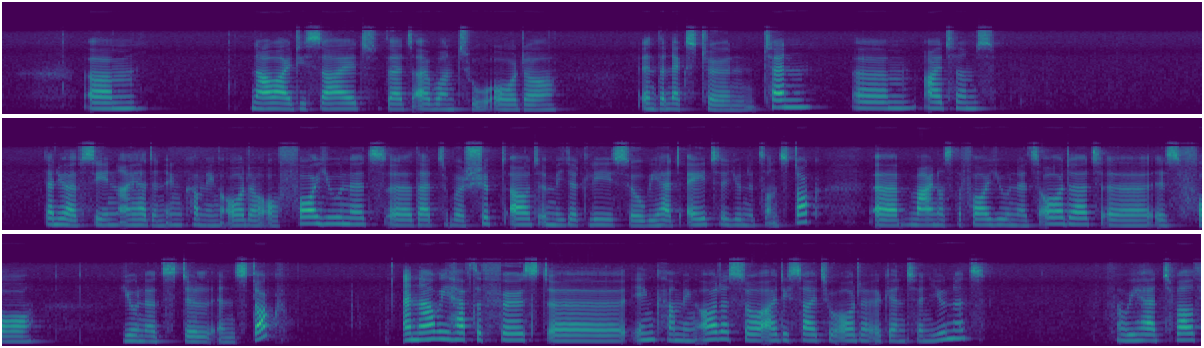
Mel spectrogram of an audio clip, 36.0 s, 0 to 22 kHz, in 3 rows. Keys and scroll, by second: 4.8-5.5 typing.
